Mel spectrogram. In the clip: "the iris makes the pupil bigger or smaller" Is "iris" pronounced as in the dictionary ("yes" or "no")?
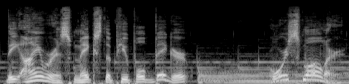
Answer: yes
